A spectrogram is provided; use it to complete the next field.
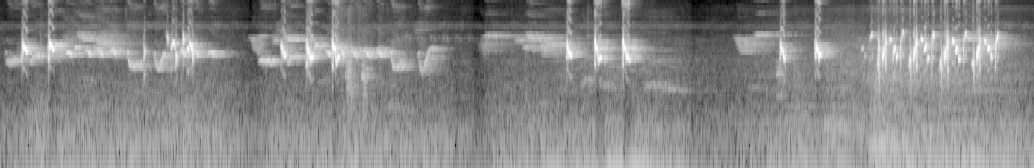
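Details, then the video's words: Yellow-vented bulbul singing energetically, recorded to attract wild bulbuls: repeated short gurgling phrases with sharp chips, ending in a dense, fast, excited chatter. "suara burung trucuk gacor RAJA PIKAT pandai memancing bunyi trucukan bahan dan ombyokan"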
